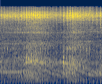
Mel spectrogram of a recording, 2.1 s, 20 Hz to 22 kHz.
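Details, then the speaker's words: Miio 125 scooter that had stalled on the road and would not start, now idling after a part at the spark plug was replaced; quick, even exhaust pulses at a steady idle with no misses, problem solved. "Oh ayos na wala ng problem solve ang problema"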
